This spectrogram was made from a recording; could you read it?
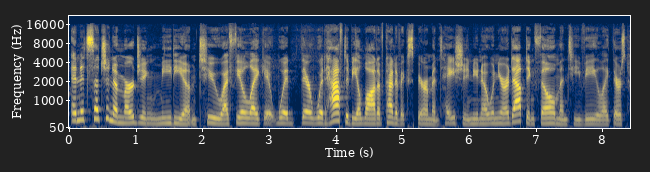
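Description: A woman's voice: fairly low pitch, fairly quick, vocal fry, few pauses, a bit bright, clean tone, no room sound, studio quality. A woman co-hosting a podcast in casual discussion, thoughtful and a little tentative in how she offers her ideas. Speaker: podcast co-host.

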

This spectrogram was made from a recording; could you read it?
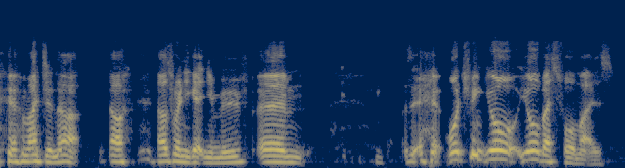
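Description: Podcast host, chatty and jokey, dull dry home recording. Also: male voice, on the high side, normal speed, dry recording. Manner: jokey, laughs a lot, rambling questions. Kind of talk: casual podcast interview.

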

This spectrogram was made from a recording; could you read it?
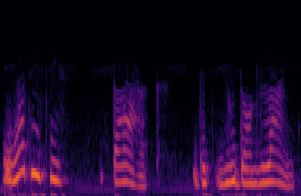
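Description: Innocent young village girl in a radio play, earnest, highish voice, tinny old broadcast. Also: big pitch swings, takes it slowly, breathy edge, full character voice. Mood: friendly, wondering. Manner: earnest, simple formal diction. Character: sheltered blind young village woman, earnest, curious, quick to anger. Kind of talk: old-time radio drama acting.

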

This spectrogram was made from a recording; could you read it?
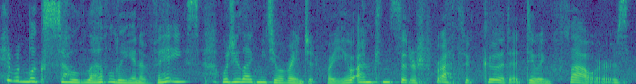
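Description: A woman voicing a chatty, self-assured lady who speaks in bright, gushing exclamations. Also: medium pitch, expressive, normal speed, gravelly, slight background noise, poor audio. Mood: gushing arch. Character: chatty, gushing upper-class English lady.

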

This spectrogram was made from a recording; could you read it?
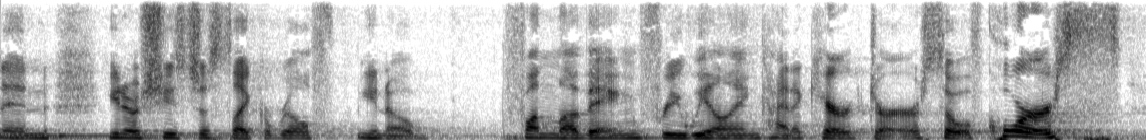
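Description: A woman's voice: mid-range voice, fairly bright tone. A woman chatting casually and playfully about romance novels as a podcast host, gushing and emphatic. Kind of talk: lively casual chat. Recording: echoey hall, background noise.

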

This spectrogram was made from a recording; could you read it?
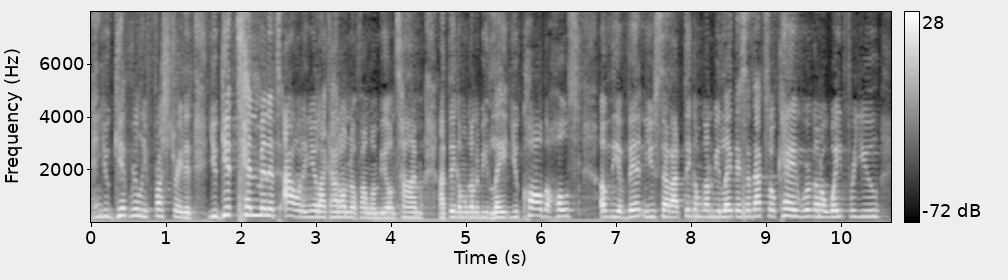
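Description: A woman leading a guided visualization, soft and slow in the calm passages and rising loud and emphatic when she voices the crowd. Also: fairly high pitch.

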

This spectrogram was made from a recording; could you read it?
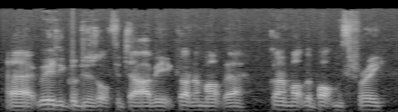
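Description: Man, quick speech, somewhat low voice, repeats himself, football pundit. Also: little pitch movement, darkish tone. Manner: fast, repeats words, many fillers like you know what I mean. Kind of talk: casual football chat show.

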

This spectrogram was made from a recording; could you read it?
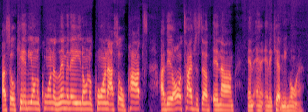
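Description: High-voiced emphatic man, motivational guest. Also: steady tone, a little fast, dry recording, studio quality. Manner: emphatic, preachy, repeats phrases. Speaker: guest, content coach. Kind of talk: motivational podcast interview.

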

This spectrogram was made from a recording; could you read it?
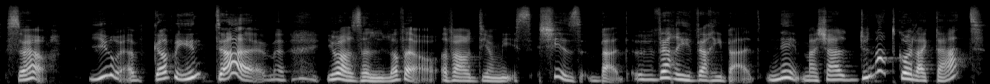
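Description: A woman plays an older male professor with a put-on French accent. He speaks in stilted, grave phrases with dramatic pauses, kindly but urgent, and his pitch moves widely. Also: sing-song. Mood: grave, solemn. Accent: mock French.

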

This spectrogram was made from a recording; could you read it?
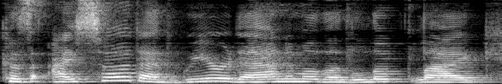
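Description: A woman from Switzerland, a guest on an interview, telling a story in a cheerful, lively way with frequent laughs and fillers. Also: on the high side, normal speed. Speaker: guest researcher.

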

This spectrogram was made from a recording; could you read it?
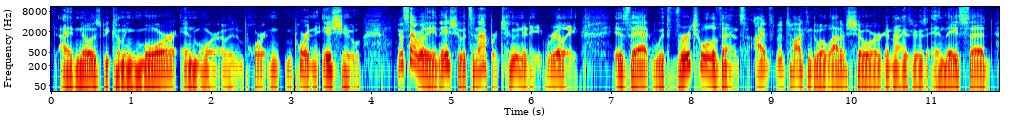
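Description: Low-voiced male interviewer, close dry sound. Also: a little mellow, no room sound. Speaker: interviewer, host. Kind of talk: conversational interviewing.

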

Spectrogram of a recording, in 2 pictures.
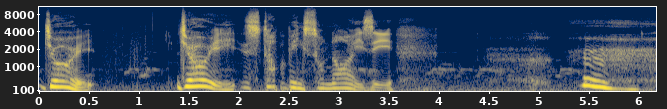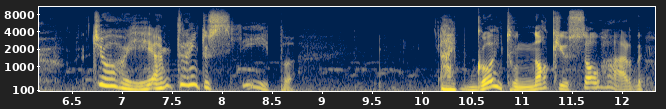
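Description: Excitable, exasperated Italian man. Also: sits high, very slow, long pauses, a little hiss or hum, exaggerated voice. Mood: alarmed, irate. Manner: scolding, exclamatory, lapses into Italian. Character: exasperated Italian man, grumpy roommate woken by chaos. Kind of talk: audio comedy acting.

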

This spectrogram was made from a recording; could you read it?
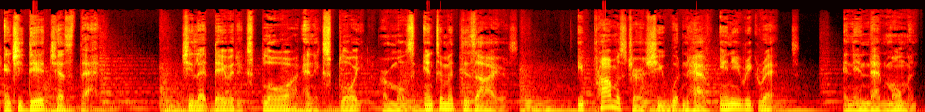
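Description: A man narrating an audio drama in a steady storytelling delivery. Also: fairly low pitch, unhurried, music in the background. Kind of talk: scripted narration.

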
